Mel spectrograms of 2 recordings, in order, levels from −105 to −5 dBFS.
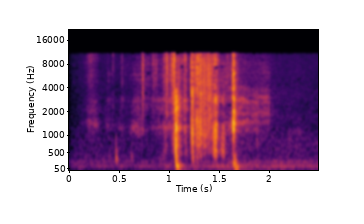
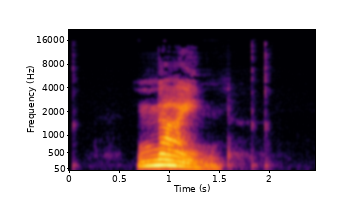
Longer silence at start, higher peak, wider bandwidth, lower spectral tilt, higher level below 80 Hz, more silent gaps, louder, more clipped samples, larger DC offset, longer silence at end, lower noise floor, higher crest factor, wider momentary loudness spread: first, 0.95 s vs 0.7 s; about the same, -2 dBFS vs -2 dBFS; first, 11.5 kHz vs 5.2 kHz; second, -0.5 dB/octave vs -10 dB/octave; second, -62 dBFS vs -52 dBFS; neither; second, -22 LUFS vs -15 LUFS; neither; neither; second, 0.75 s vs 1 s; second, -60 dBFS vs -79 dBFS; first, 26 dB vs 16 dB; about the same, 20 LU vs 19 LU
